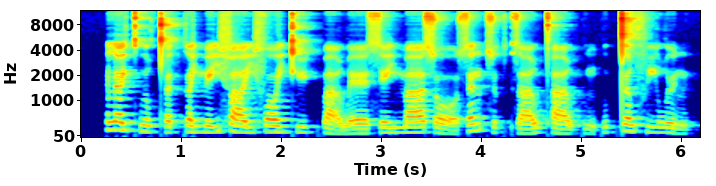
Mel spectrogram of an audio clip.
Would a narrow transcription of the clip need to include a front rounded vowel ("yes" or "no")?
yes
